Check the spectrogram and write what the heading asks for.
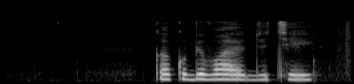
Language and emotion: Russian, neutral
